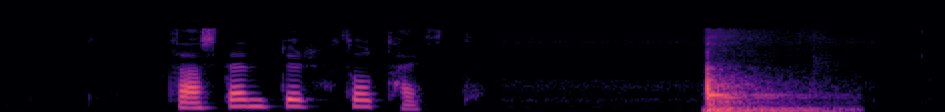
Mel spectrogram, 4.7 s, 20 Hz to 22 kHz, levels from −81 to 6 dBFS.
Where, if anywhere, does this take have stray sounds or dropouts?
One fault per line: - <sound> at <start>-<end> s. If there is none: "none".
- thud at 3.5-4.3 s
